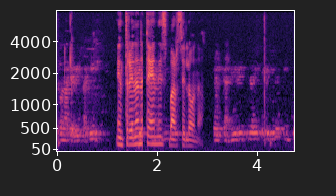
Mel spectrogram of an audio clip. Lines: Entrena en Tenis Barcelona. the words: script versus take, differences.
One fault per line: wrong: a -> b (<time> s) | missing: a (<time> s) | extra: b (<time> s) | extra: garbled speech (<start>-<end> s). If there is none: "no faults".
no faults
